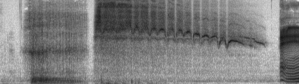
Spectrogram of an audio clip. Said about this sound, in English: I only got in one snore there. That was an elongated snore.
